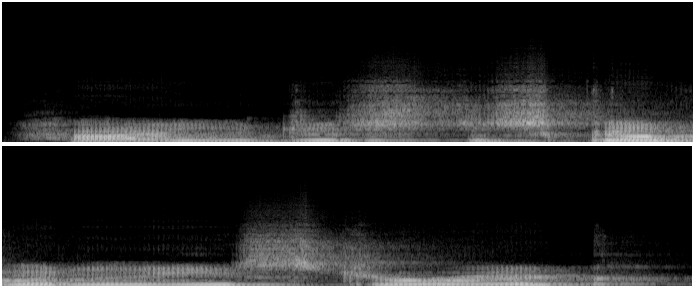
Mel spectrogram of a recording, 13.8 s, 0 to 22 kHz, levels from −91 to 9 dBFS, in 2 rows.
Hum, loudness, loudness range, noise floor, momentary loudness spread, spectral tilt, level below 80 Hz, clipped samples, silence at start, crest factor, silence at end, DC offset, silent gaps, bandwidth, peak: none; -27 LUFS; 8 LU; -52 dBFS; 17 LU; -13.5 dB/octave; -26 dBFS; under 0.1%; 0.3 s; 18 dB; 0.45 s; under 0.1%; none; 2.3 kHz; -6 dBFS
